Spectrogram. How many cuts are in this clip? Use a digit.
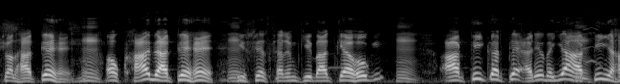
0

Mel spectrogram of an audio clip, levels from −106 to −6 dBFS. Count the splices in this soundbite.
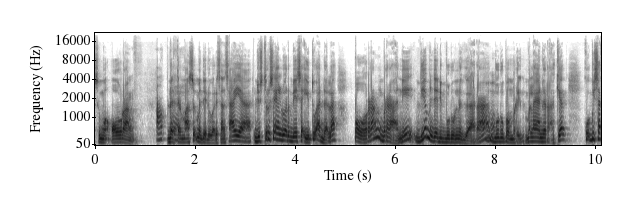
1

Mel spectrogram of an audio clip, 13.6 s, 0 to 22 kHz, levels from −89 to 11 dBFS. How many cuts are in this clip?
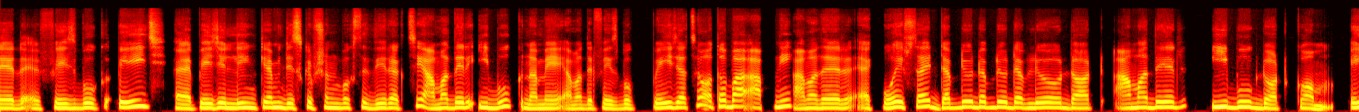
4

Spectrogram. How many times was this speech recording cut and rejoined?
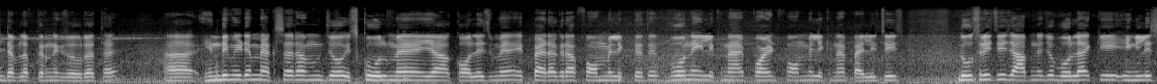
0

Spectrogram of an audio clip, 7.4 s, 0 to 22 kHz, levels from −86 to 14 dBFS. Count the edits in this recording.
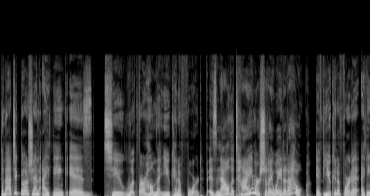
2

